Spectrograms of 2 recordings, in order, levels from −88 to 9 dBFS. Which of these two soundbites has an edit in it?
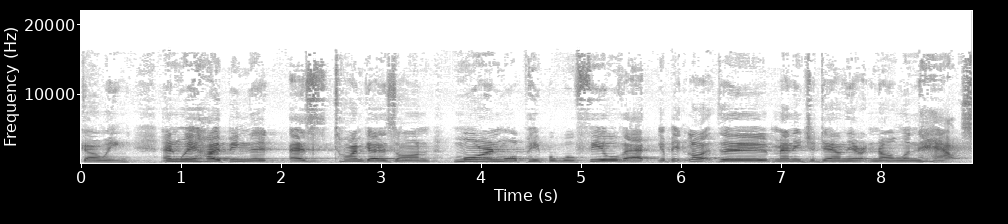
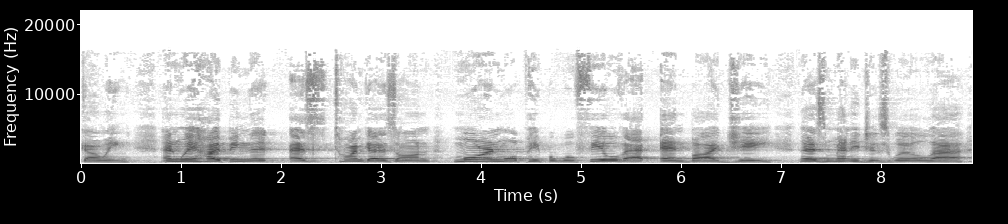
first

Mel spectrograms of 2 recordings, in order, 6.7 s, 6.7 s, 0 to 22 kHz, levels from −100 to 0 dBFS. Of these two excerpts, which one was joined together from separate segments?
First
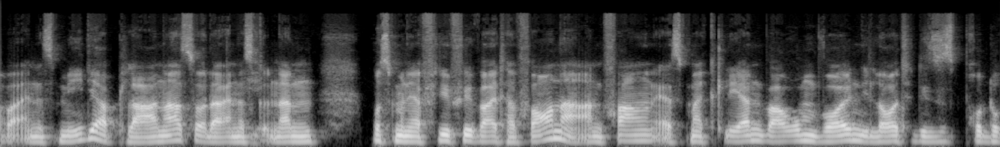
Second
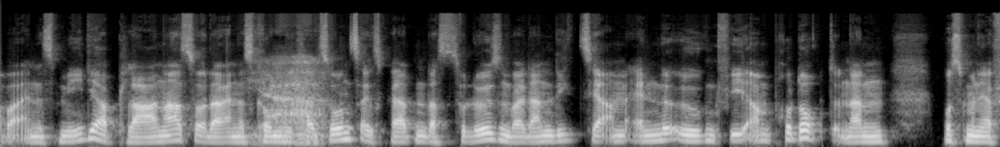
first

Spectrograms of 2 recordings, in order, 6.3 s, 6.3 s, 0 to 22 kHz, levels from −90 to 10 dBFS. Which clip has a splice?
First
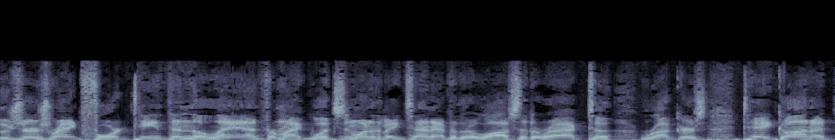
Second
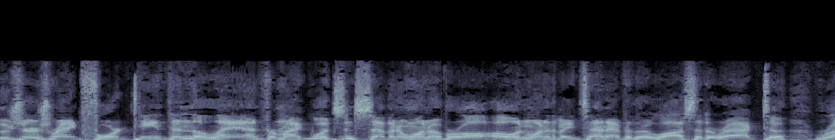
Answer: first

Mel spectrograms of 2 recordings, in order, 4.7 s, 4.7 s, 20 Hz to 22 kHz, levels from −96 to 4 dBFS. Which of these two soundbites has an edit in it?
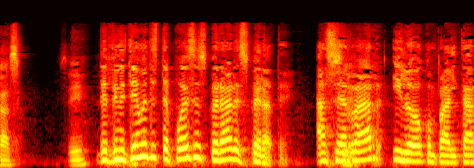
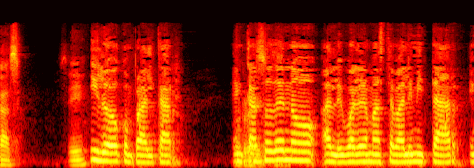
second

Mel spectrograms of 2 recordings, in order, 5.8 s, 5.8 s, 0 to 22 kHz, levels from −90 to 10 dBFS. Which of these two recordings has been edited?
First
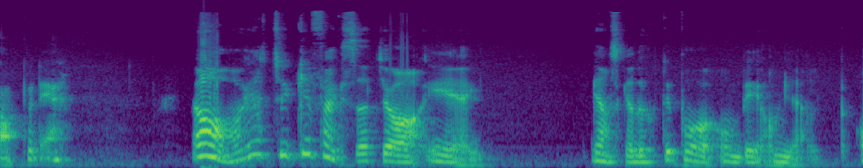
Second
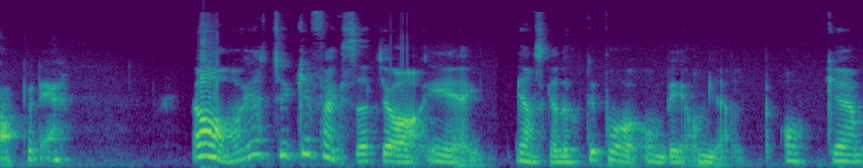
second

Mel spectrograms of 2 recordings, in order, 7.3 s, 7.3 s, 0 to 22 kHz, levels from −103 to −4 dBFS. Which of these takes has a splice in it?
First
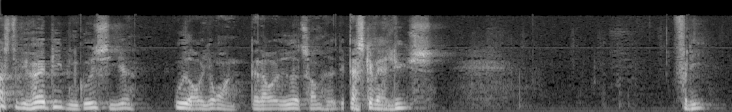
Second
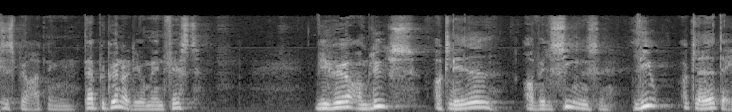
first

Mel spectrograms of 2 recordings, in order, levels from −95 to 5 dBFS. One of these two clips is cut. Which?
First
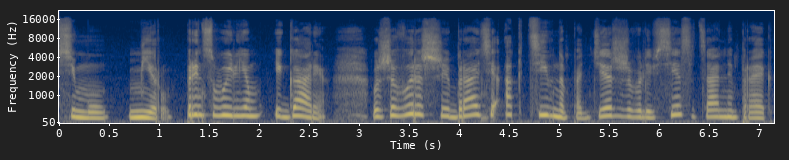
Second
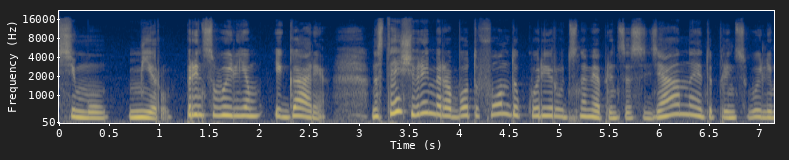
first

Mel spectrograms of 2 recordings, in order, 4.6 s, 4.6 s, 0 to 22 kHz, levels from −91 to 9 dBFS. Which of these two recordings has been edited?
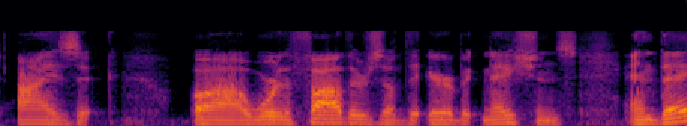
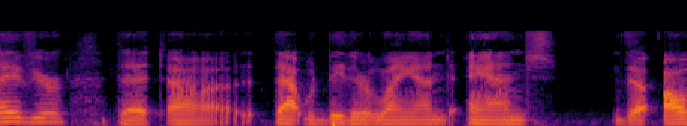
second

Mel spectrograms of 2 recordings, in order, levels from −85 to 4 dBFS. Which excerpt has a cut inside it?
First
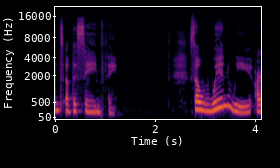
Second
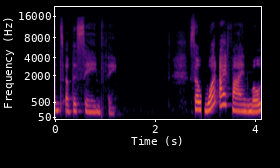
second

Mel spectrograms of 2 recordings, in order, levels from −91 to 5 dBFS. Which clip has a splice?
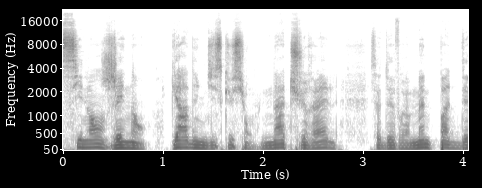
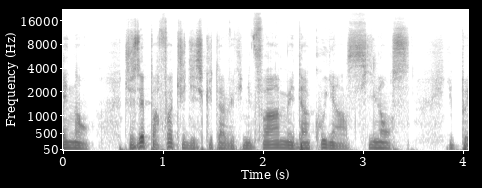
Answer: first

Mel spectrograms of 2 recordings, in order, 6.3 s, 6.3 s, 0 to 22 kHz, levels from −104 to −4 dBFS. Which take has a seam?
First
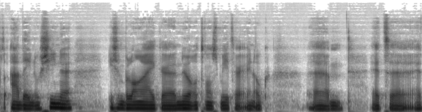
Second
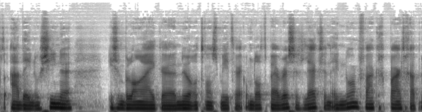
second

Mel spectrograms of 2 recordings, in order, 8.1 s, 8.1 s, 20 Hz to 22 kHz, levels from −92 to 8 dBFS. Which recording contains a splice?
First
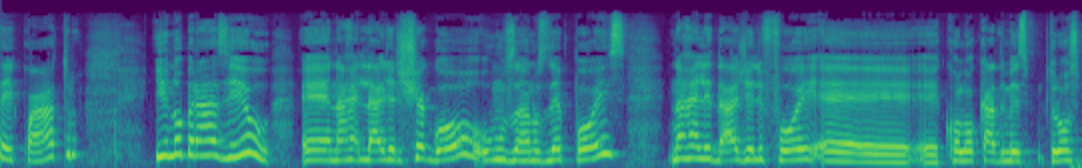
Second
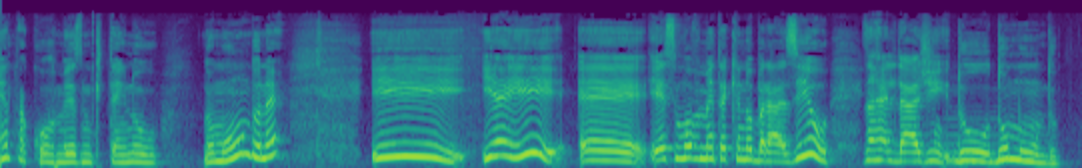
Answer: second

